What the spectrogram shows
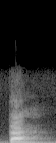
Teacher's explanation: sederhananya ujung lidah disentuhkan dengan gusi-gusi seri atas. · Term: huruf ta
